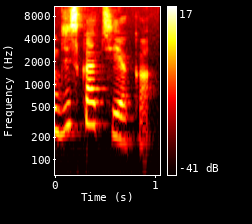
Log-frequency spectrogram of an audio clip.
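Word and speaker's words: дискотека: Ensuite, nous avons discothèque, discothèque. Discothèque. Encore une nouvelle fois, le O se prononce comme le A, il n'est pas accentué, l'accent se porte sur les dernières syllabes, donc sur la voyelle I.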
